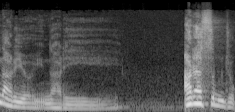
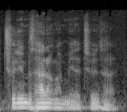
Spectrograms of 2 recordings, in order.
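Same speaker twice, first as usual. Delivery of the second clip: softer, trailing-off mock devotion; softer and lower, drifting off mid-word; fading devotion; 12 semitones lower, 8 dB quieter, faster than usual. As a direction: let the praise fade into a mumble. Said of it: "그렇게 다녀요".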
